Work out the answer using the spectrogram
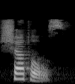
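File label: "shuttle S", English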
